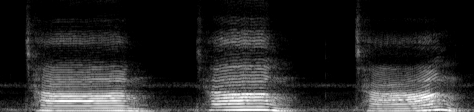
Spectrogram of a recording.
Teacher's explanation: คำว่าช้างเป็นอักษรต่ำผันด้วยวรรณยุกต์โทดังนั้นจะออกเสียงตรี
